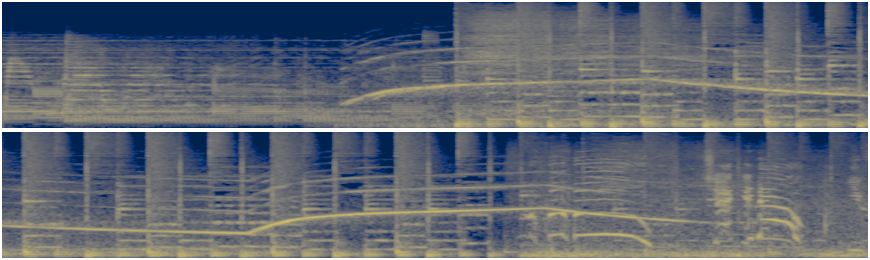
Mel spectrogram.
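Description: A police truck siren wails loudly, its pitch sweeping up and down over a rapid pulsing beat, with chatter underneath.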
